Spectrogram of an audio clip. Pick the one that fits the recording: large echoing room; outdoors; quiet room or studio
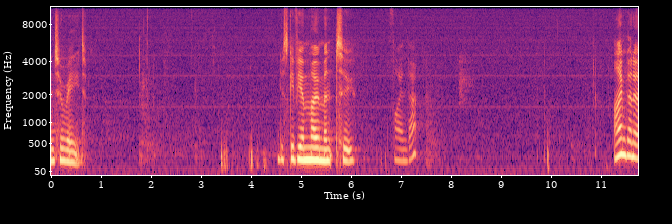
large echoing room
